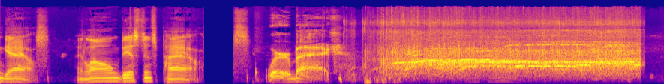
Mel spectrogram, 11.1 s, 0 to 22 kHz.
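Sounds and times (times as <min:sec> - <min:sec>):
speech: 0:00.0 - 0:06.4
recorded crowd clapping and cheering sound effect: 0:05.8 - 0:10.8.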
